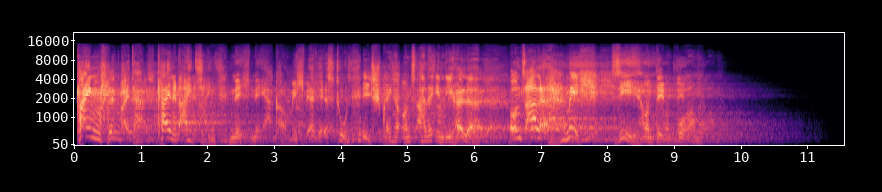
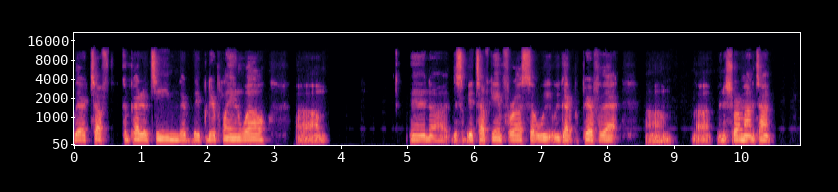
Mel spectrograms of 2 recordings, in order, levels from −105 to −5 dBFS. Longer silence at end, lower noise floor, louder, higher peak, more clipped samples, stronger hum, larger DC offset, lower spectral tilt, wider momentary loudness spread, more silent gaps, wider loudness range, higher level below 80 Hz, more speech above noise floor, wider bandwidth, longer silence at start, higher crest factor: first, 1.95 s vs 0.45 s; second, -84 dBFS vs -89 dBFS; first, -21 LUFS vs -30 LUFS; first, -4 dBFS vs -12 dBFS; neither; neither; neither; second, 0.5 dB/octave vs -5 dB/octave; first, 15 LU vs 12 LU; neither; first, 7 LU vs 4 LU; second, -80 dBFS vs -72 dBFS; about the same, 59 dB vs 59 dB; first, 14.5 kHz vs 12.5 kHz; about the same, 0.05 s vs 0 s; about the same, 20 dB vs 18 dB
